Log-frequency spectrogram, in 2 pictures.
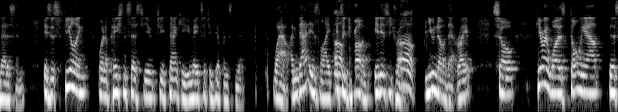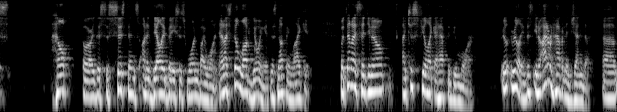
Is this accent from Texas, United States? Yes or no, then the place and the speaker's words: no; New York, United States; I'm from New York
